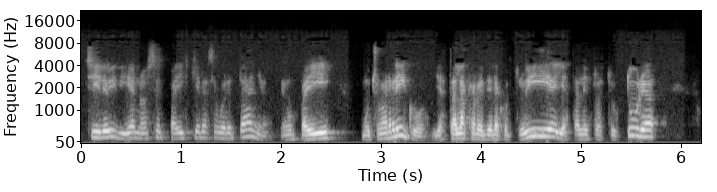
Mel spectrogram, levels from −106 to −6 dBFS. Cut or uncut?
uncut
